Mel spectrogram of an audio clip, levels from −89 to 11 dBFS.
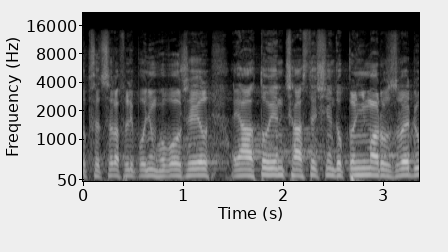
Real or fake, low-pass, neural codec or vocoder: fake; 14.4 kHz; vocoder, 44.1 kHz, 128 mel bands every 512 samples, BigVGAN v2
